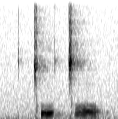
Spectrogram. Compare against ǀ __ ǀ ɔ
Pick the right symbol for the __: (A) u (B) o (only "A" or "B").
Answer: B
